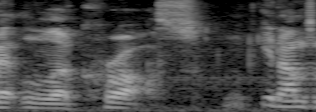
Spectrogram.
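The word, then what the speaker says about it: LaCroix: So if it's not French and it's not pronounced Lacroy, what is the name of our product? Well, you may have guessed it. It shares it with the very city in which it was created. Lacrosse.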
